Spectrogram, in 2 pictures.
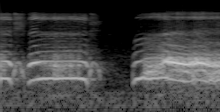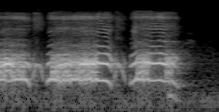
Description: my little cousin crying she is so cute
